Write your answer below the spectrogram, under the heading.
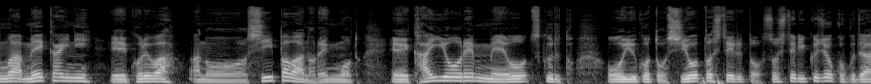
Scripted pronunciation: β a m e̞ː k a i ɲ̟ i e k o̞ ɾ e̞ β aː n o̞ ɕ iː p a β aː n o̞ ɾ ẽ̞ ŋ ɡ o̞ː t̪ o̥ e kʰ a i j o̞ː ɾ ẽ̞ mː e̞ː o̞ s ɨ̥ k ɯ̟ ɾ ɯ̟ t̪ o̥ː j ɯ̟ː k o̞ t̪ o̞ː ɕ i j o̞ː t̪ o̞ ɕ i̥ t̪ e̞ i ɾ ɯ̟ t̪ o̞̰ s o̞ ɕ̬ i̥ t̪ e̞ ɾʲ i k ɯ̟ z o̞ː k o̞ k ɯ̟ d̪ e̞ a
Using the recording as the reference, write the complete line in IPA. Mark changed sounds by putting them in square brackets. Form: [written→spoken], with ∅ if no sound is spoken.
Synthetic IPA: β a m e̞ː k a i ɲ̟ i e k o̞ ɾ e̞ β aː n o̞ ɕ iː p a β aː n o̞ ɾ ẽ̞ ŋ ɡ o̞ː t̪ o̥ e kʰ a i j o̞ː ɾ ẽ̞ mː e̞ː o̞ [s→t͡s] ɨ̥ k ɯ̟ ɾ ɯ̟ t̪ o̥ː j ɯ̟ː k o̞ t̪ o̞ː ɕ i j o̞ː t̪ o̞ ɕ i̥ t̪ e̞ i ɾ ɯ̟ t̪ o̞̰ s o̞ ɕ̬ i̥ t̪ e̞ ɾʲ i k ɯ̟ [z→ʑ] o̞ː k o̞ k ɯ̟ d̪ e̞ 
